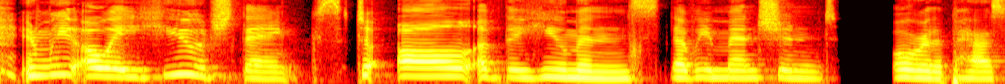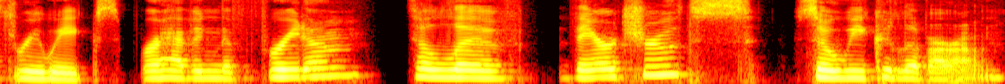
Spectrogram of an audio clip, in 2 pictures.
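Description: At a fairly slow pace, a woman with a fairly high pitch and ordinary pitch variation speaks in an ordinary speaking voice, the sound dry and close with no echo. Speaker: podcast host. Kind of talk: casual chat.

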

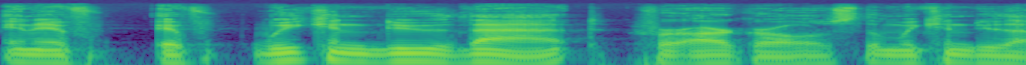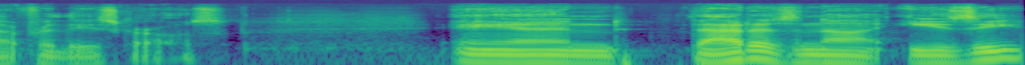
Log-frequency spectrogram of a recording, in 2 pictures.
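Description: A man talks at a very slow pace in a very deep, low voice with fairly even intonation. The recording is very clean, with a silent background. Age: 40s. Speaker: anti-trafficking advocate. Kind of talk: casual chat. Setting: studio.

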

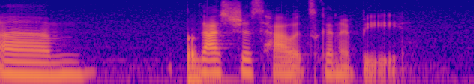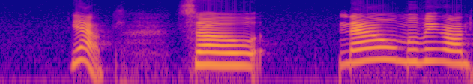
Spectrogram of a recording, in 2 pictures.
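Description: A woman talks at a very slow pace in a bright, sharp tone. Her speech has long, frequent pauses. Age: 20s. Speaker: podcast host. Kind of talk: casual solo chat. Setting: alone in a room recording. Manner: rambling, halting with fillers.

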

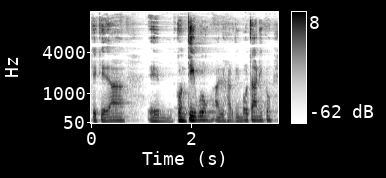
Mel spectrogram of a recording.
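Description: A man speaks at a medium pitch in a dark, mellow tone. His delivery is somewhat breathy, with monotone, flat intonation. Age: 70s. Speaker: novelist. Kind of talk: interview. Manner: halting.

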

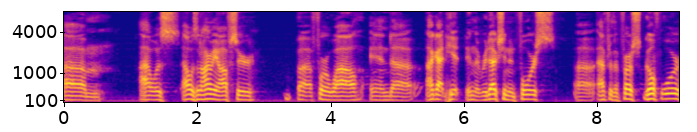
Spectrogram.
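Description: A normal speaking voice in an American accent, moderate in pace, in a very clean recording with a silent background. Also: man, medium pitch for a man. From Central Texas. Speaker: shooting instructor and school teacher. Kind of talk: casual interview.

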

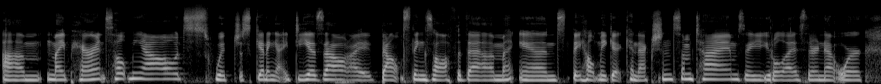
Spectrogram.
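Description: In a Californian accent, a woman speaks at a fairly high pitch and a moderate pace with hardly any pauses. Her intonation is monotone and flat, in a dry, close sound with no echo. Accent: Californian American English. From California, San Jose. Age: young. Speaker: founder of a youth business program, college student. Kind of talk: casual interview.

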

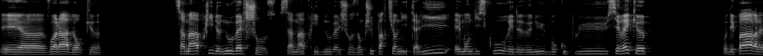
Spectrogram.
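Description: In a normal speaking voice, a man talks fairly slowly at a fairly high pitch. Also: quiet background. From southern France (Nice). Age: 60s. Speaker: network marketing entrepreneur and speaker. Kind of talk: interview.

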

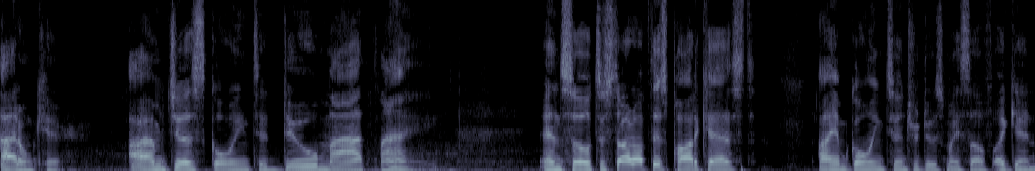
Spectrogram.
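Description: This man has an American accent and a fairly high pitch. He speaks fairly slowly, with ordinary pitch variation. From Southeast Los Angeles. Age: 20s. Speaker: podcast host. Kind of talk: casual monologue. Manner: casual, lots of fillers.

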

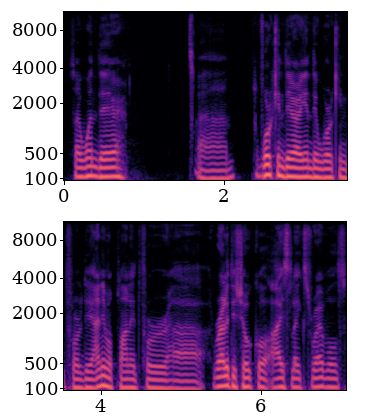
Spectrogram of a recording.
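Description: The voice has a Chilean accent and a dark, mellow tone, moving at a fairly quick pace. Its intonation is monotone and flat, and the sound is dry and close with no echo. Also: man, medium pitch for a man. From Santiago, Chile. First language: Spanish. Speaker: tourism storyteller and artist. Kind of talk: casual interview.

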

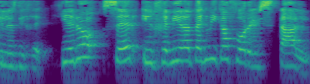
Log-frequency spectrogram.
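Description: A woman speaks in a raised, projected voice. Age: 50s. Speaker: entrepreneur, former language teacher, coach. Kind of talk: interview.

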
